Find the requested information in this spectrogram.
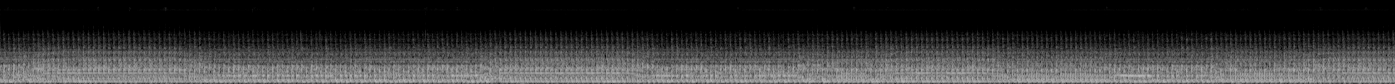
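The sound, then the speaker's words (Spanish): An intonarumori noise instrument built to emulate a motor engine by stringing together ten notes produces a loud, continuous mechanical drone, its buzzing tones shifting in repeated stepped patterns like an idling engine. “Su primer artilugio ha sido el explosionatore, un dispositivo que emula el sonido de un motor por medio de la consecución de 10 notas completas.”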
